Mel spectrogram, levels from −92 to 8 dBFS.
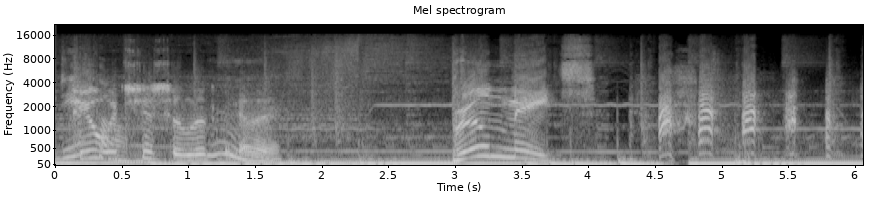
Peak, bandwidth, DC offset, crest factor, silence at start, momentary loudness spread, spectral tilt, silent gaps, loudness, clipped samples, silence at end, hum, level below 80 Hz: -6 dBFS; 15 kHz; under 0.1%; 10 dB; 0 s; 6 LU; -5 dB/octave; none; -17 LUFS; under 0.1%; 0 s; none; -18 dBFS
